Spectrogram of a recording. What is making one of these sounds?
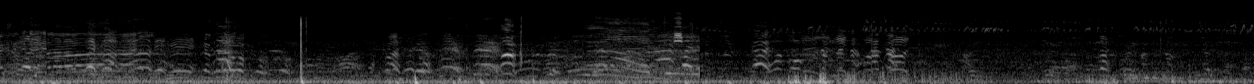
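Men shout across an open field.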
